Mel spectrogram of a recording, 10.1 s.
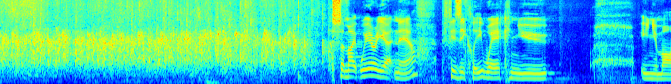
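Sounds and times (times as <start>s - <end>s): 
round of applause: 0.0s - 5.3s
speech: 5.1s - 8.4s, 9.6s - 10.0s.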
